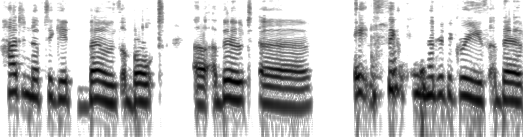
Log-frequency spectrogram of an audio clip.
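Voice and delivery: put-on high-pitched, strongly leaned-into Canadian accent. Imitating how Ashley Banfield says a line: Ashley Banfield Canadian accent. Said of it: "one thing I love about Canadians".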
